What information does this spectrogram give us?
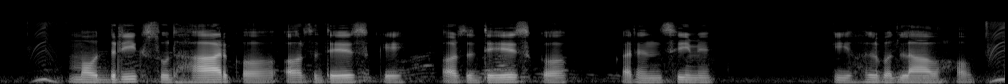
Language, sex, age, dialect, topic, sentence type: Bhojpuri, male, 18-24, Western, banking, statement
